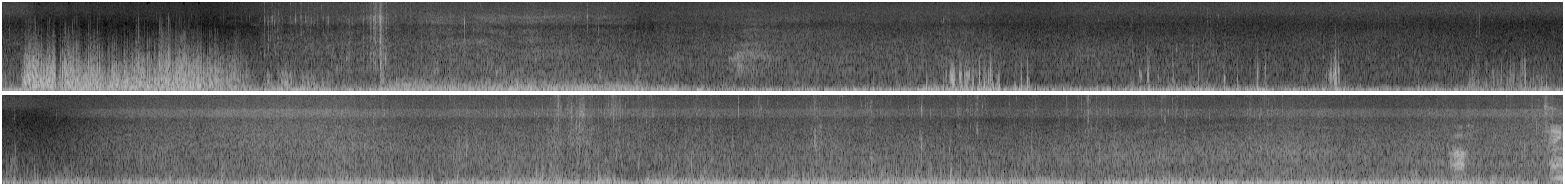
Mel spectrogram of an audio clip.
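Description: Wind buffeting the camera microphone as a heavy low rumble, with water lapping and small splashes against the board. The water hiss grows louder about halfway through.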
